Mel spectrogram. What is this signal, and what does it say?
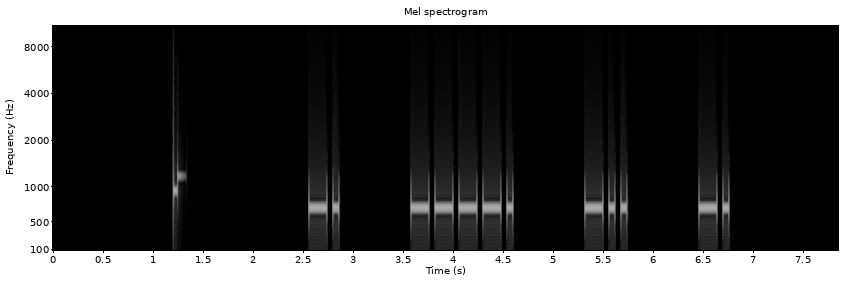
Morse code, heard as a keyed tone, about 21 wpm, spaced as for 9 wpm, 700 Hz. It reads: N9DN
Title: USA Call Signs - 4 Characters - 4x Character Spacing - 20wpm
